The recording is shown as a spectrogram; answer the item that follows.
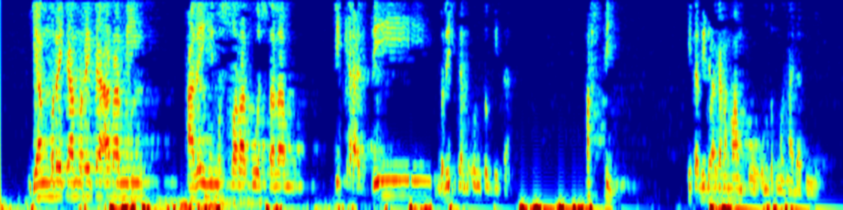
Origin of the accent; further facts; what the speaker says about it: Madura, East Java, Indonesia; Saya juga ini orang Madura di sementara.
